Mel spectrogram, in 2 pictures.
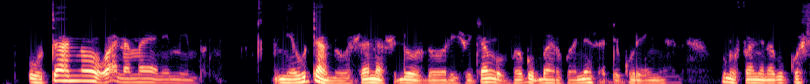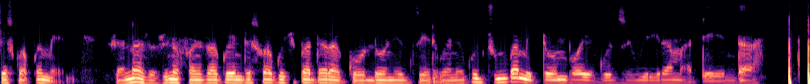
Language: Ndau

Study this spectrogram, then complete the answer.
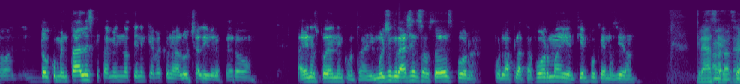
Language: Spanish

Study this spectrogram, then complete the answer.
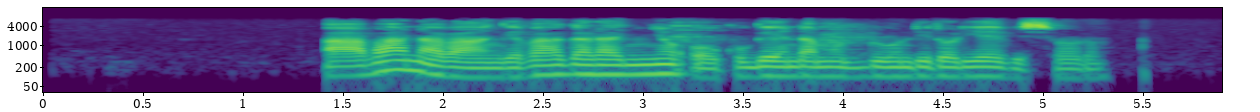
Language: Ganda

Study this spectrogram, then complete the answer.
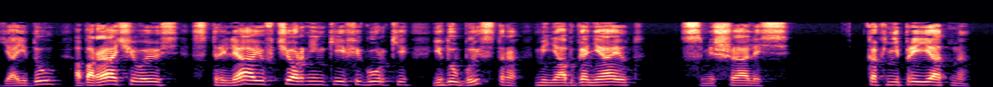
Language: Russian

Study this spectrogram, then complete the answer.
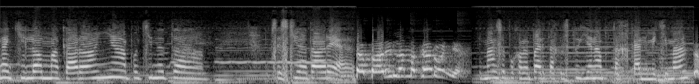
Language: Greek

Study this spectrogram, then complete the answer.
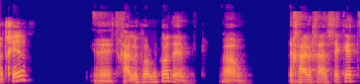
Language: Hebrew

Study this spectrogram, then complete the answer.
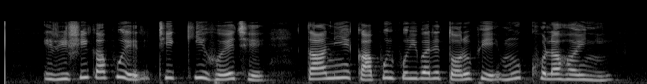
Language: Bangla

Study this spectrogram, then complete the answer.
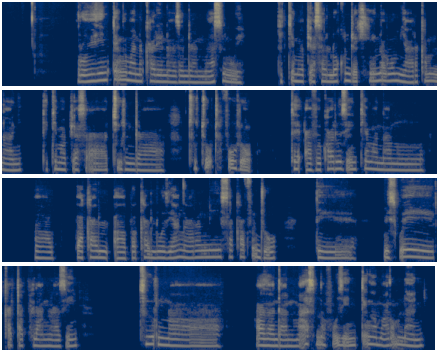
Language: Antankarana Malagasy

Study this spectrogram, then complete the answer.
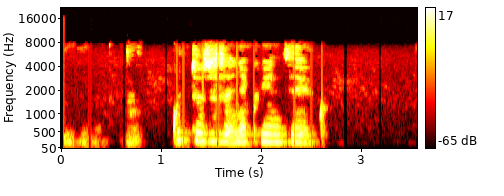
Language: Kinyarwanda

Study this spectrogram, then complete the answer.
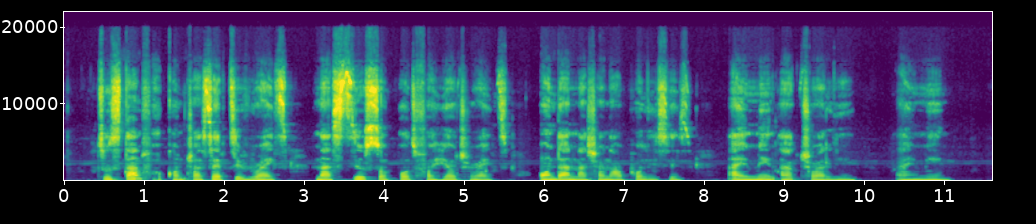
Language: Nigerian Pidgin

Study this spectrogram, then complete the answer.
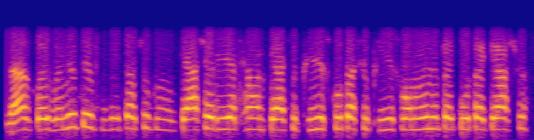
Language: Kashmiri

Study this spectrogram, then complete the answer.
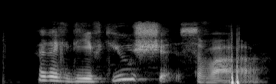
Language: Kabyle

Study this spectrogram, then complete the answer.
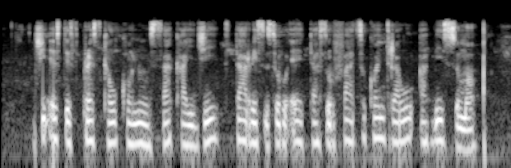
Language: Esperanto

